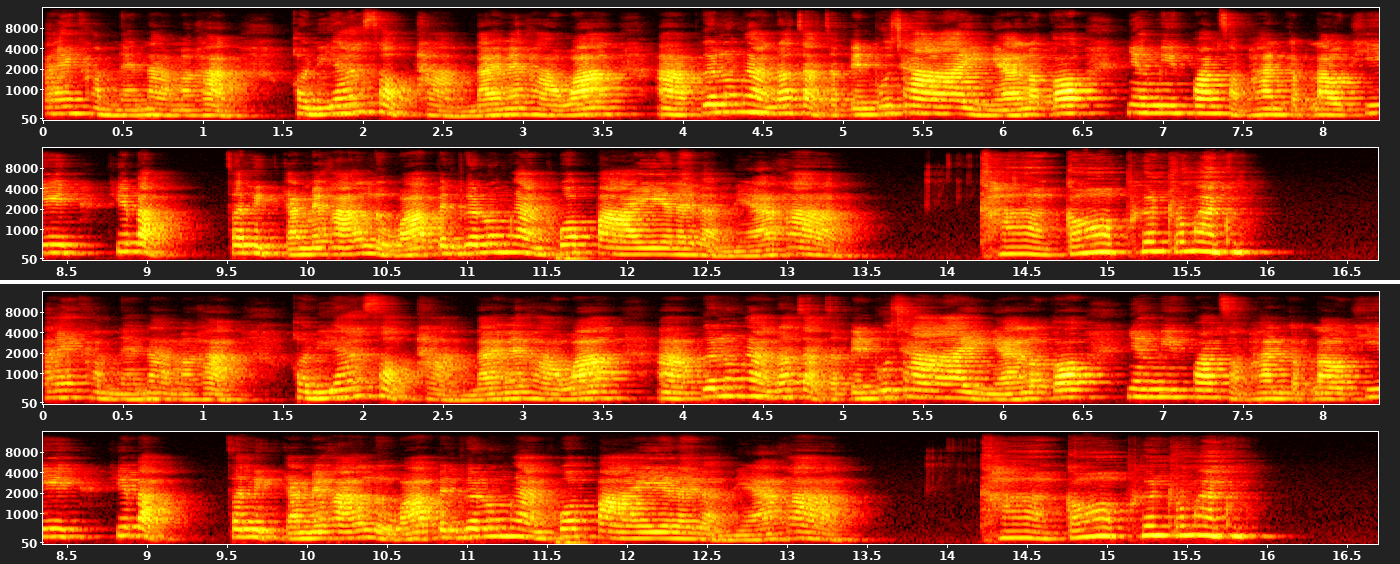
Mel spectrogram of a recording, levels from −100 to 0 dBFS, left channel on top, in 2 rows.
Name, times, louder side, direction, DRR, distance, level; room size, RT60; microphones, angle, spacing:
voice 1, 0.0-8.5 8.8-9.1 9.5-13.3, left 2 dB, 25° left, -1 dB, 3.9 m, -24 dB
voice 2, 14.2-15.8, left 1 dB, 60° left, 3 dB, 1.3 m, -24 dB
23.5 x 8.1 x 3.1 m, 0.43 s
head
